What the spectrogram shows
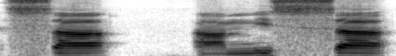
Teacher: سین یہ حروف صفیریہ میں سے ہے، اس میں سیٹی کی آواز آئے گی۔ سین زبر سا، آمسا، میم الف زبر ما، آمسا ما، یہاں مد متصل ہو رہا ہے.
